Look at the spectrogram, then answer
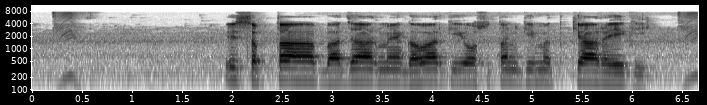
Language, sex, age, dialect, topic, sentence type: Hindi, male, 25-30, Marwari Dhudhari, agriculture, question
